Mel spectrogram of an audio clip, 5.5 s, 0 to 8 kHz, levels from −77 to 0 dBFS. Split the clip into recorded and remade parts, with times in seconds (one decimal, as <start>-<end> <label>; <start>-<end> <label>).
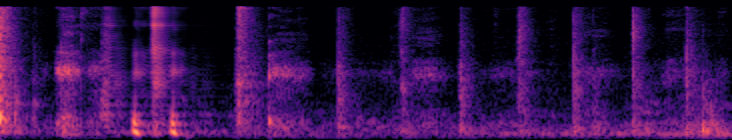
0.0-0.8 recorded; 0.8-1.7 remade; 1.7-5.5 recorded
